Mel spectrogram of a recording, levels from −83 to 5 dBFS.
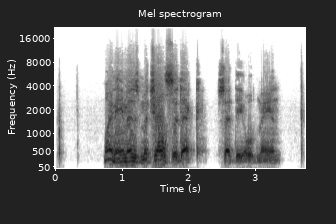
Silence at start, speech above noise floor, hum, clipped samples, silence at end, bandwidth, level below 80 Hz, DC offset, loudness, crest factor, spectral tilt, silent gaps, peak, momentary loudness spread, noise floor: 0.05 s; 39 dB; none; 0.4%; 0 s; 17.5 kHz; -46 dBFS; under 0.1%; -8 LUFS; 10 dB; -3 dB/octave; none; 0 dBFS; 12 LU; -46 dBFS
